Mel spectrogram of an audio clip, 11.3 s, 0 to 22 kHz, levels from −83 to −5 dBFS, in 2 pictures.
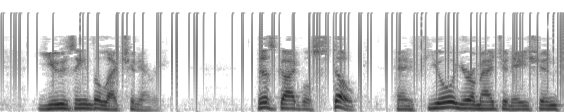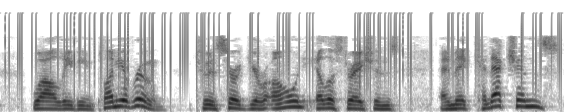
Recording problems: garbled, watery; slightly; nothing above 5.5 kHz
crackle, like an old record; loud; 8 dB below the speech

